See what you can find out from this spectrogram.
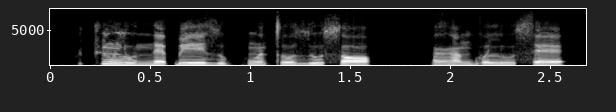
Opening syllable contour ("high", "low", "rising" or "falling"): high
